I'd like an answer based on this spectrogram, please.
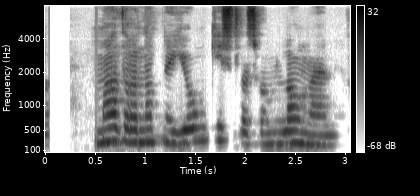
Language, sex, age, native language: Icelandic, male, 11, Icelandic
